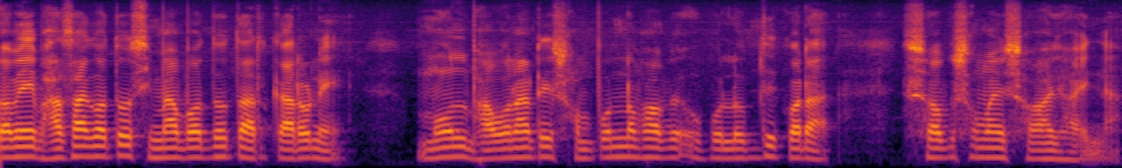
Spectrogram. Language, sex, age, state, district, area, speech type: Bengali, male, 60+, West Bengal, Murshidabad, rural, spontaneous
